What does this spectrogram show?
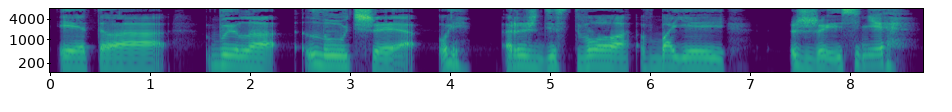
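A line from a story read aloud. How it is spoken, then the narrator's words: Sincere wheeze. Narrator (Russian): Искренне прохрипел он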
